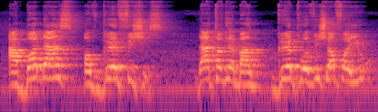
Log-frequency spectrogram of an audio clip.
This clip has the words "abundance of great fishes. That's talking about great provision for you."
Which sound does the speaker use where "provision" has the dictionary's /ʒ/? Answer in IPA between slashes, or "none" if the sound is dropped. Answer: /ʃ/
